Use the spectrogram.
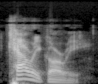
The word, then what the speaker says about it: category: 카테고리 이렇게 하는 것도 category, category, 캐고 여기 category 이렇게 하셔야지. 카테고리 태랑 리 뭐 태를 이렇게 강하게 하면 안 됩니다. category 이렇게 되고요.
